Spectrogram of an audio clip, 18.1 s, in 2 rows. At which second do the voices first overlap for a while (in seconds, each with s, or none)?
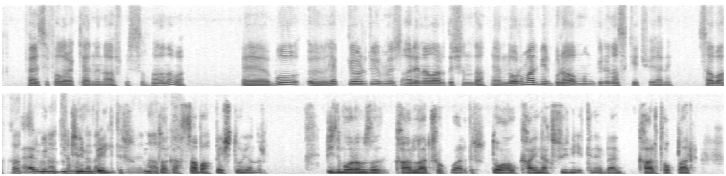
9.3 s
